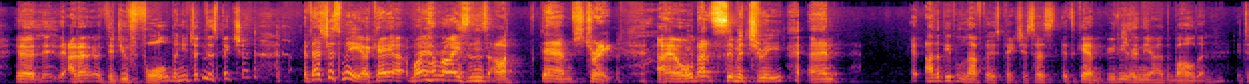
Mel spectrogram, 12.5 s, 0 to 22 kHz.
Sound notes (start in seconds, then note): 1.9 laughs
